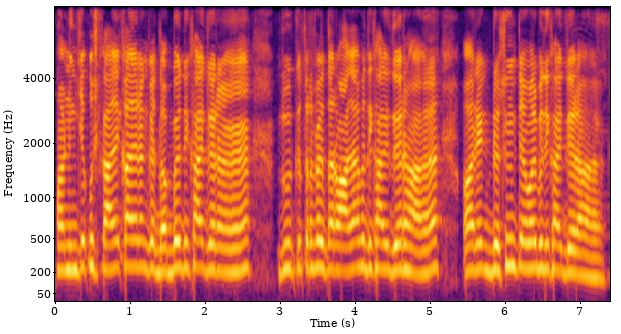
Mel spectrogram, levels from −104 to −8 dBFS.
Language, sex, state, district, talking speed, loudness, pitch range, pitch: Hindi, male, Jharkhand, Garhwa, 245 wpm, -14 LUFS, 210-235 Hz, 225 Hz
